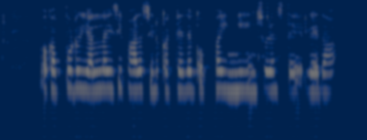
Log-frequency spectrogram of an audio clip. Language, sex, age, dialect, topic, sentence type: Telugu, female, 18-24, Southern, banking, statement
